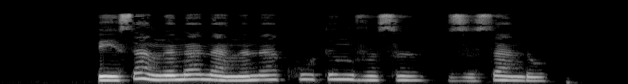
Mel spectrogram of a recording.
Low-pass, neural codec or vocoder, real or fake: 10.8 kHz; none; real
